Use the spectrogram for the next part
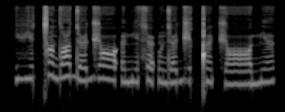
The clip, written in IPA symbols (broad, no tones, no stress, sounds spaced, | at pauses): vʲ œ ǀ œ̃ dˤ y d œ d͡ʒ ɔː ʔ ə̃ bʲ ə̃ s œ ʔ ũ d œ d͡ʒ ə ǃ œ̃ t͡ʃ ɔː mʲ ə̃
